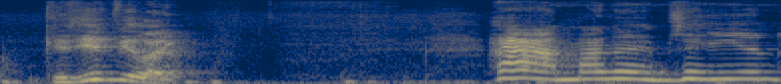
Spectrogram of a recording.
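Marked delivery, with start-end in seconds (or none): 1.8-2.9 horribly bad Southern accent, very high-pitched and slow. Recalling how the listener used to talk as a kid, in a horrific southern accent. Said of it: "you had this horrific Southern accent".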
